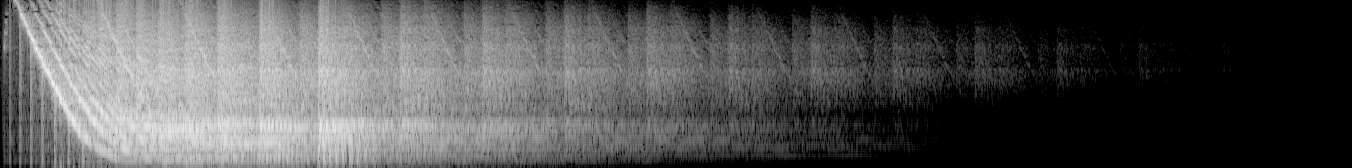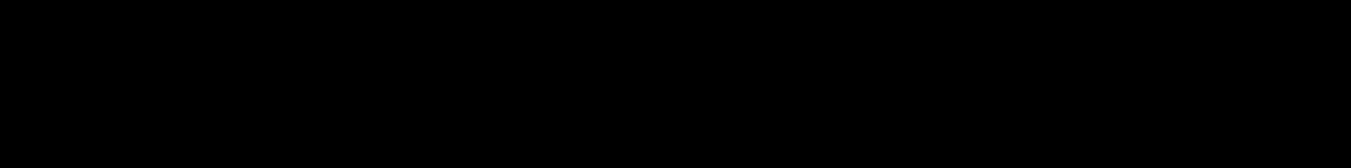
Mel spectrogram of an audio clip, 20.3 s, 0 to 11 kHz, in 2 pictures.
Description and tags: Inspired by Malh007's 808 fx...though created in an entirely different manner
LMMS + TripleOscillator + Calf Reverb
